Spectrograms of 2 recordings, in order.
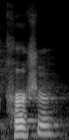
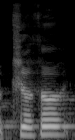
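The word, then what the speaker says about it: Kircher: very early print by a tenacious cursor or kicker depending on which way you like to pronounce it it's from his second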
